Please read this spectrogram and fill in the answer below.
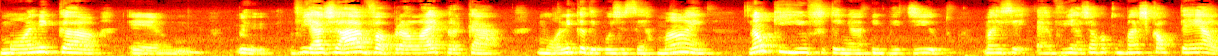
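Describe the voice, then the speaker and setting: A woman's bright, sharp voice, fairly high in pitch, fairly even in intonation, very slow, with long, frequent pauses. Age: 60s. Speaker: podcast host's mother. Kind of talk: casual chat.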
